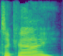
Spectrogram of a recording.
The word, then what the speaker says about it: Takei: I always want to say Takei. So, I don't know why. – Is it not Takei? – It's Takei. – Oh my God! Takei. I've been saying it wrong this whole time. – I know. – I feel so terrible. – Just think. He's gay. So George Takei, gay. Just use that to keep the rhyme, and you'll be fine.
